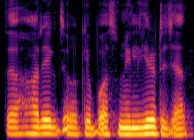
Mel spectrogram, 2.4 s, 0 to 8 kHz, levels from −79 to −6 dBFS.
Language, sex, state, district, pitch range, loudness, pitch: Maithili, male, Bihar, Purnia, 135-145 Hz, -15 LUFS, 140 Hz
